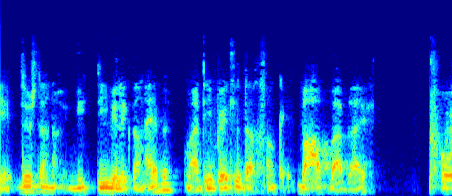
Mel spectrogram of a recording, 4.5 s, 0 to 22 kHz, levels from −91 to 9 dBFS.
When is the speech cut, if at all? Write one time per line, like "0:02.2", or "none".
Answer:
0:01.8
0:02.9

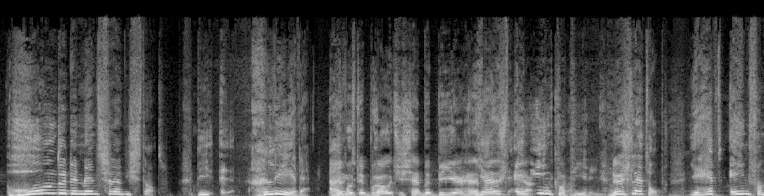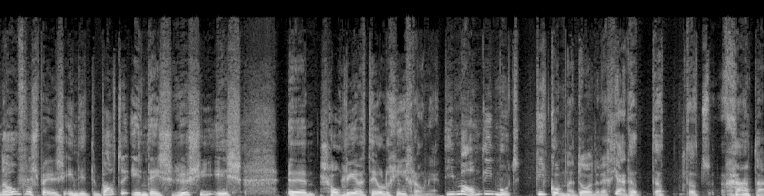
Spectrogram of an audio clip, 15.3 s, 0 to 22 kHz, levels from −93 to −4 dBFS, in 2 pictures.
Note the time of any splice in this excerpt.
0:10.9

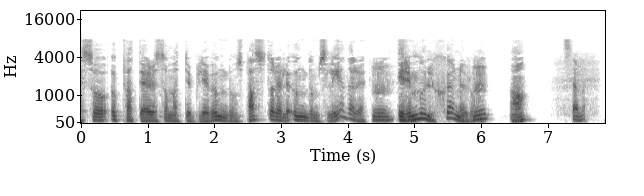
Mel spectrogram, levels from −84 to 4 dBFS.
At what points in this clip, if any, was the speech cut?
0:04.3

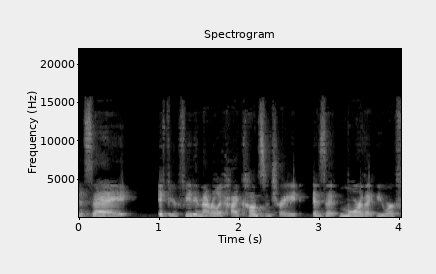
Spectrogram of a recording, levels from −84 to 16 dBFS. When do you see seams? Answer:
none

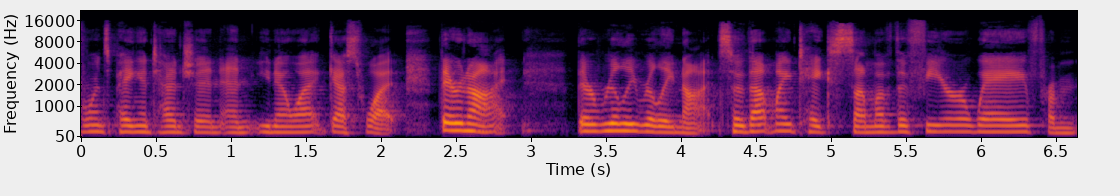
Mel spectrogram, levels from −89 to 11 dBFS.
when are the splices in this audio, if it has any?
0:02.2

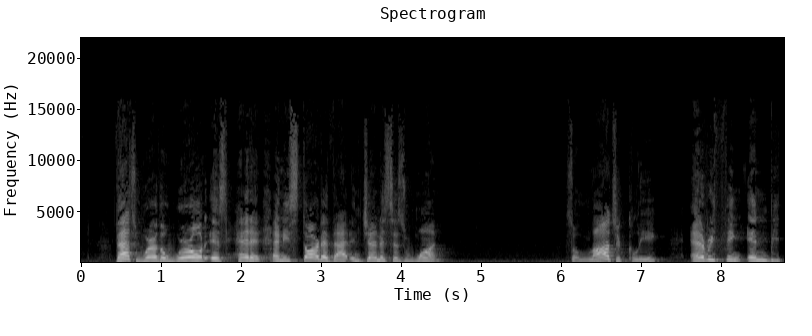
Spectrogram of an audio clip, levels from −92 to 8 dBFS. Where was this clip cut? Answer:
none

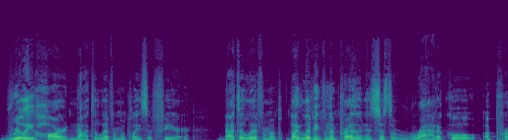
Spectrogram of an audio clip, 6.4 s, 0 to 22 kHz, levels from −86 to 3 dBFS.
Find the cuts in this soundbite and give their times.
none

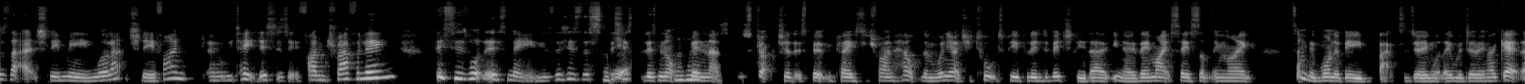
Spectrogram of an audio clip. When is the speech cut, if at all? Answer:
0:06.3
0:13.2

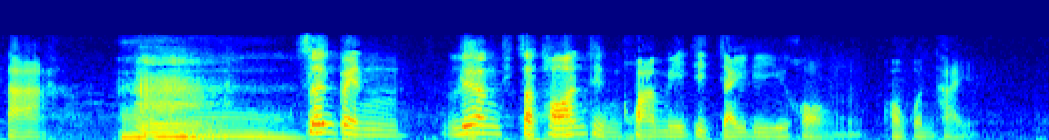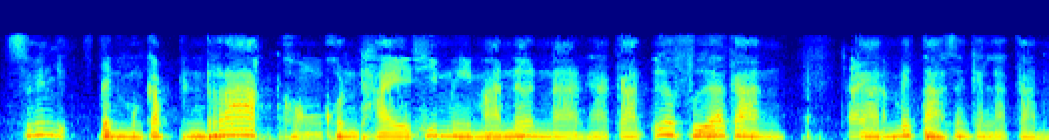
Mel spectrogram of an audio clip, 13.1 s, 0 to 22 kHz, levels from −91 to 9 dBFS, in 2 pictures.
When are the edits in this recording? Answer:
0:03.2

